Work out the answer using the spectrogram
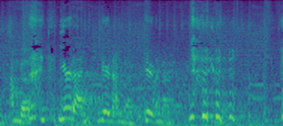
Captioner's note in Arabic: يضحك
